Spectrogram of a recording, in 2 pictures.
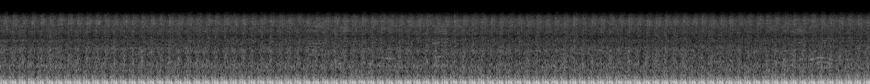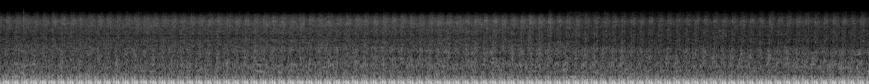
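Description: Tourist boat's engine running steadily with an even low throb while underway, with a constant rush of water and wind over it.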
